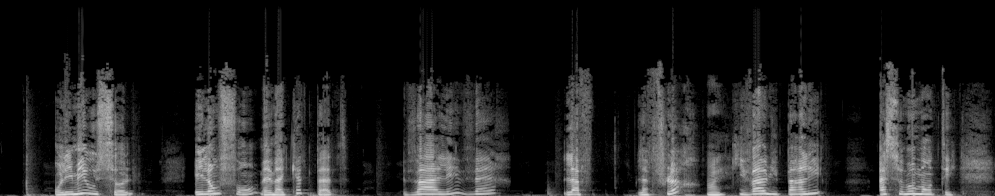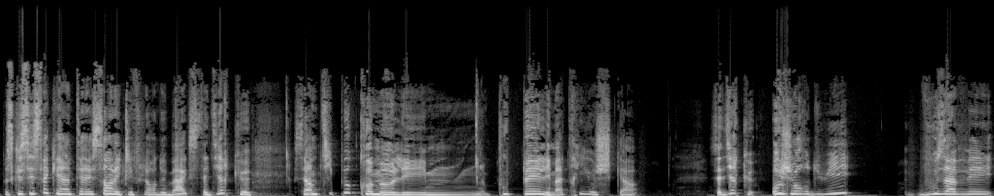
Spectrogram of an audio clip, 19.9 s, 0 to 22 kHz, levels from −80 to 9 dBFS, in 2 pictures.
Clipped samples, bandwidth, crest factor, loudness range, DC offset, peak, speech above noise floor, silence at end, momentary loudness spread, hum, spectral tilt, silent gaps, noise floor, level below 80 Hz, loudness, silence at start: under 0.1%; 16 kHz; 14 dB; 3 LU; under 0.1%; 0 dBFS; 45 dB; 0 s; 13 LU; none; -2.5 dB/octave; none; -57 dBFS; -40 dBFS; -12 LUFS; 0.25 s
